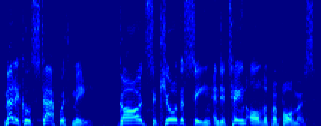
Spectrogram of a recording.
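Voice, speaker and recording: An actor playing a composed, formal man of high authority in a video game, speaking in a calm, measured way. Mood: commanding. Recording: game audio with music behind.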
